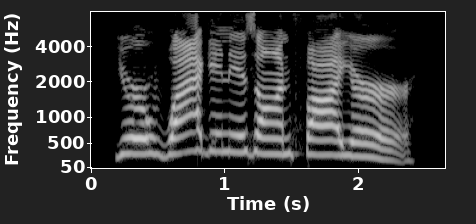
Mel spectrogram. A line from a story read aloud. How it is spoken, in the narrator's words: screamed Randy over the panicking crowd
